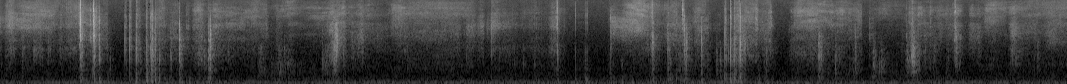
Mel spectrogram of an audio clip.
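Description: Fingertips trace and rub across a page of toy trucks in an open glossy paper toy catalog, with some page turning. The sound is a quiet, bright, papery hiss broken by sharp crinkly swipes and snaps as pages move, with almost no low end.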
